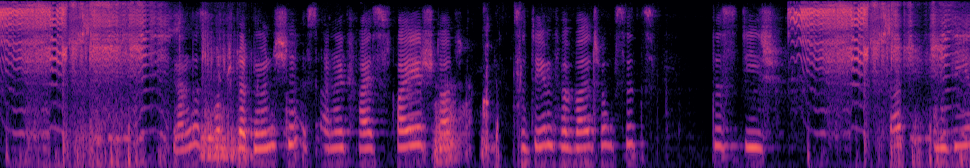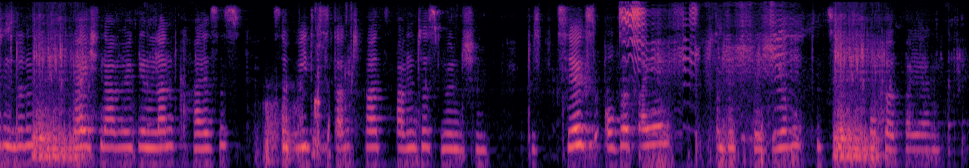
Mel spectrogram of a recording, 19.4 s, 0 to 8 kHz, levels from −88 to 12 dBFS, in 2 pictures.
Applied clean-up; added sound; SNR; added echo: neural mask model RNNoise.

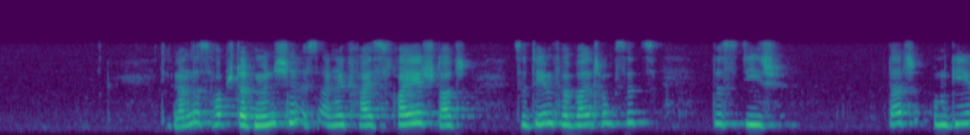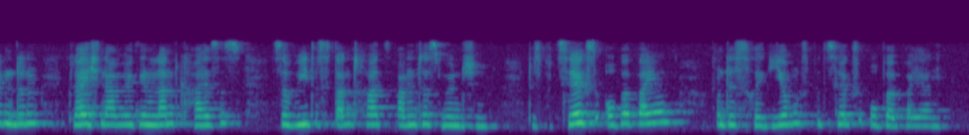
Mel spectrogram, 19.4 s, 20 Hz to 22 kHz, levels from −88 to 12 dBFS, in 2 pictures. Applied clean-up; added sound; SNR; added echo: none; none; none; none.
